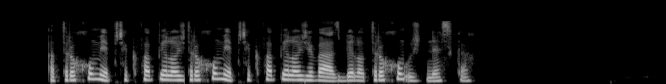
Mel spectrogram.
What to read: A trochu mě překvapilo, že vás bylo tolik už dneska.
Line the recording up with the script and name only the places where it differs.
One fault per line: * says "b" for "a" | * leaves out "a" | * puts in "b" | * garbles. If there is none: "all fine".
* puts in "trochu mě překvapilo"
* says "trochu" for "tolik"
